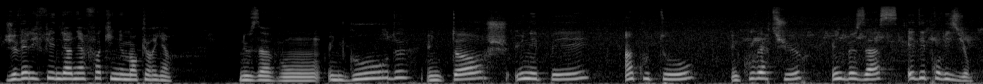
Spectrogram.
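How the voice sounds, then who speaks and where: A woman's voice: a little high, measured pace, mellow, lightly acted. A woman playing a practical, cautious young female adventurer in an audio drama, with a businesslike manner. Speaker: actor in amateur audio drama. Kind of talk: acted audio fiction dialogue.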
